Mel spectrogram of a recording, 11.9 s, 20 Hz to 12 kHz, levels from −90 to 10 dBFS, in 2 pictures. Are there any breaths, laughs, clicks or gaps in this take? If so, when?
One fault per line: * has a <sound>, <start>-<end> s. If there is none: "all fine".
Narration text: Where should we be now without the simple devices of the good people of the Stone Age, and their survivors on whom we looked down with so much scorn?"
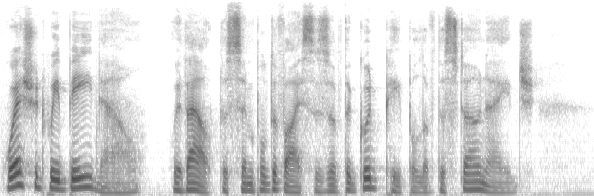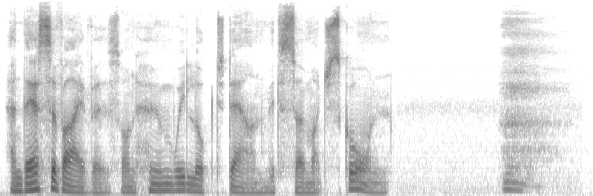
* has a sigh, 10.9-11.7 s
